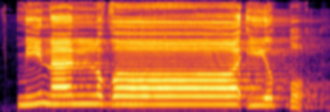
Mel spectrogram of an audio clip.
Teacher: Mad thabi'inya alif didahului fathah, hamzahnya i pada kata al ghaiti. Maka huruf ghain dipanjangkan boleh empat boleh lima harakat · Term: mad wajib muttasil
